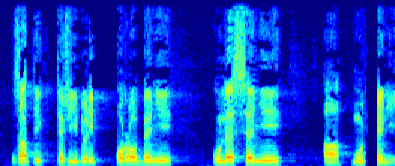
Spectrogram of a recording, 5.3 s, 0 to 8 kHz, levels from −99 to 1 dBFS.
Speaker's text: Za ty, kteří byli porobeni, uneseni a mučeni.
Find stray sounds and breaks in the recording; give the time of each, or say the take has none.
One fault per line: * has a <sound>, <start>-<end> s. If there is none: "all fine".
* has a dropout, 4.9-5.0 s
